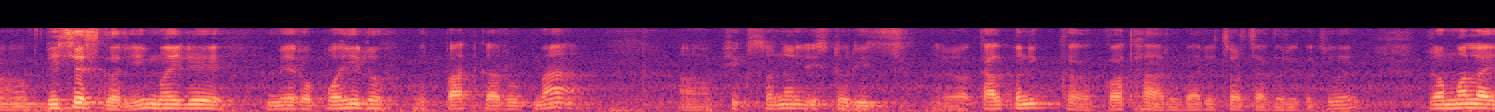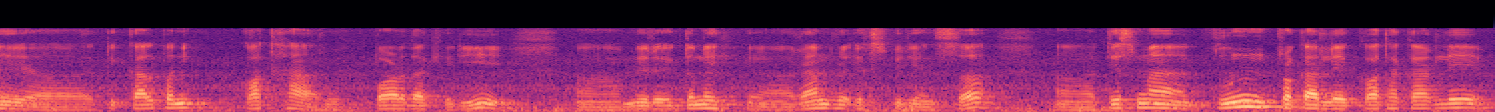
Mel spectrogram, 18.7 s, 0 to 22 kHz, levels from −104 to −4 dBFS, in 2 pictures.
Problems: none marked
